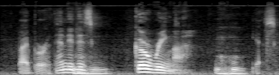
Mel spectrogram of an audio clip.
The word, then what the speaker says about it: Gerima: You're Ethiopian by birth, and it is Gerima. Yes, Gerima, I want to say it properly.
